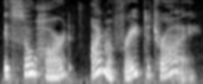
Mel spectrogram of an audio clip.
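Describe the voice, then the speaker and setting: A woman's voice: medium pitch, fairly quick, creaky, darkish tone. A woman voicing a modest, sweet-natured young governess in a storybook, with a bashful, sincere manner. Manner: bashful, innocent, hearty.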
